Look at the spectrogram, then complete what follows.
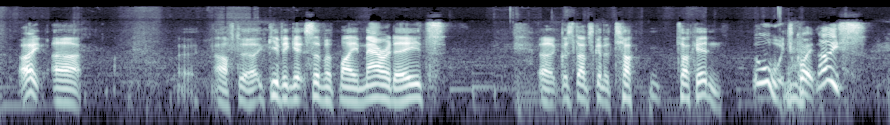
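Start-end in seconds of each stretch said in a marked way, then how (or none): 7.6-8.7 sounding surprised, higher pitch. Tasting dinner in character at a camp: surprised. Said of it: "you sound surprised".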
